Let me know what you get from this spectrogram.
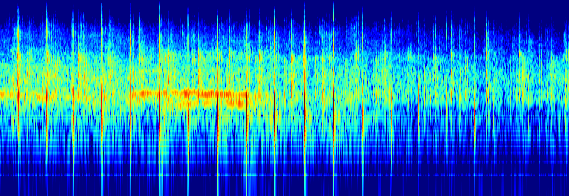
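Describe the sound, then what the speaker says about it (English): Audience applause at a graduate commencement ceremony for a school of dramatic arts, a dense, sustained clapping from a large crowd with sharp individual claps standing out, steady for several seconds and easing slightly toward the end. "Let's give them a round of applause."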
